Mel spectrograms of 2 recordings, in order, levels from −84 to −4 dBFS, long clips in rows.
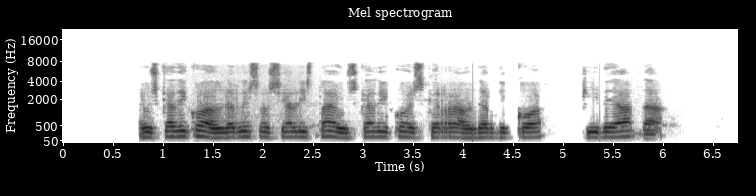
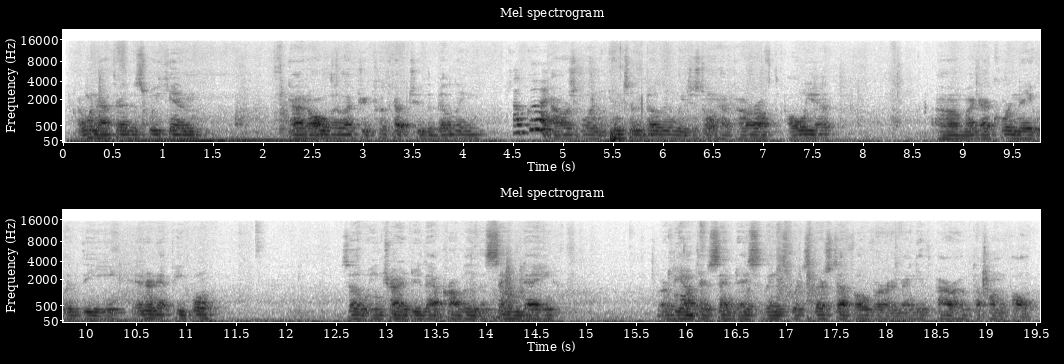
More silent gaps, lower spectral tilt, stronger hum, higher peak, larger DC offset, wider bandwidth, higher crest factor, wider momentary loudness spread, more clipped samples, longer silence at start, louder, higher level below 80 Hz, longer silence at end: neither; second, -5 dB/octave vs -7 dB/octave; neither; about the same, -4 dBFS vs -2 dBFS; neither; second, 7.8 kHz vs 15.5 kHz; about the same, 18 dB vs 18 dB; second, 6 LU vs 22 LU; neither; first, 0.75 s vs 0.05 s; about the same, -22 LUFS vs -21 LUFS; second, -64 dBFS vs -28 dBFS; first, 0.75 s vs 0 s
